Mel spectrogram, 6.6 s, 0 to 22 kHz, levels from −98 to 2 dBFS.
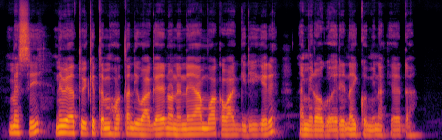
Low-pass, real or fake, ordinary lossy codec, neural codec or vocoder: none; fake; none; vocoder, 44.1 kHz, 128 mel bands, Pupu-Vocoder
